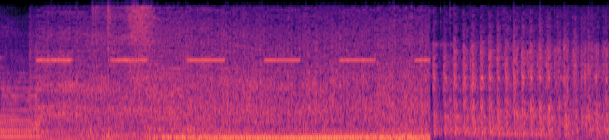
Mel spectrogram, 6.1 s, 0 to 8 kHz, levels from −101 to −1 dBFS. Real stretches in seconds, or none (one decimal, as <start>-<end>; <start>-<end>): 1.9-5.6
